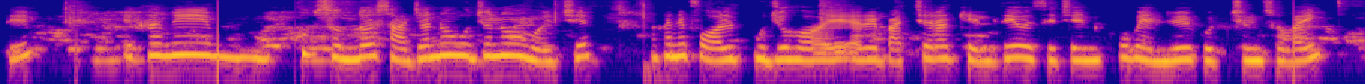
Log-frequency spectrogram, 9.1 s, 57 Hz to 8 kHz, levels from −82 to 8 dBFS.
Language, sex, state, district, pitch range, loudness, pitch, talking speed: Bengali, female, West Bengal, Kolkata, 230-280 Hz, -13 LUFS, 250 Hz, 140 wpm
